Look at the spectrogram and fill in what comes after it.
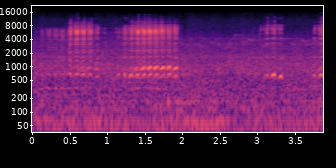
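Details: ["A goat's short bleats, two tremulous, stuttering calls in quick succession, the second longer and louder, followed by a faint brief bleat."]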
